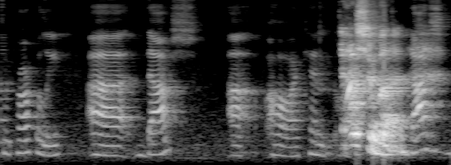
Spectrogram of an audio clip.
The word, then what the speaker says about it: Dashama: I want to pronounce it properly. I can't. Dashama. Dashama.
